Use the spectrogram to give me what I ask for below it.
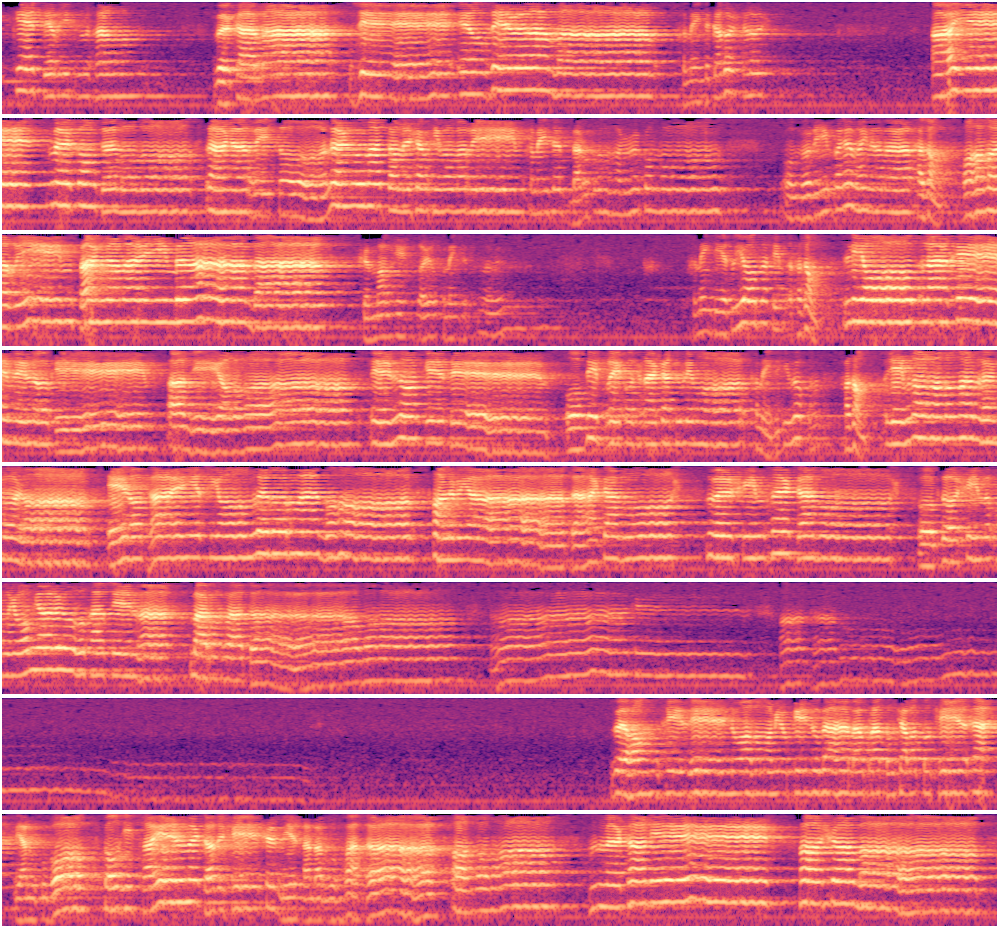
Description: Kedusha is said aloud
Melody Rosh Chodes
